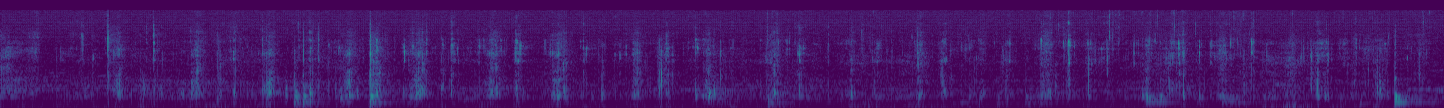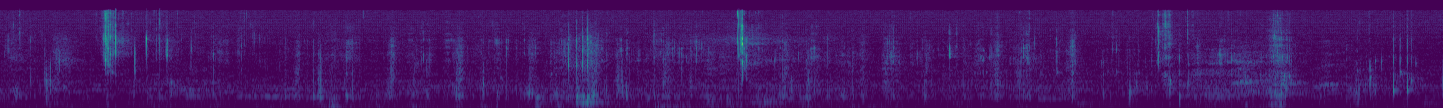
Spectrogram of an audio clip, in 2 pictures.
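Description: Close-miked chewing and biting of soft boiled yam and sweet potato with leafy vegetable sauce, with frequent short wet clicks and smacks of the mouth.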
